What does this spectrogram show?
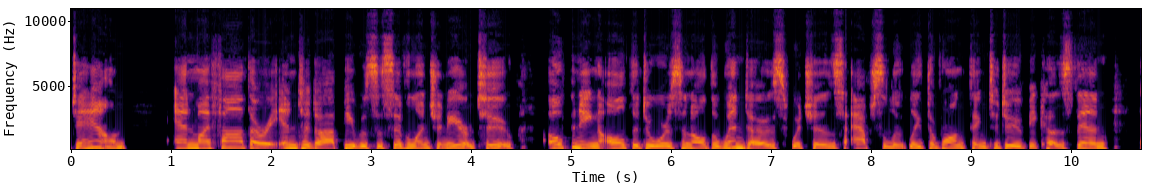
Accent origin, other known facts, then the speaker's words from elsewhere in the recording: New Orleans, Louisiana, United States; growing up in New Orleans, weather was always a part of my life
